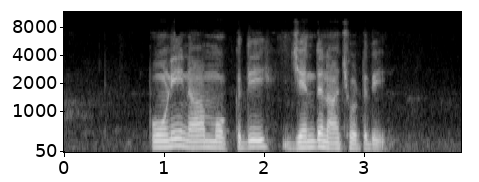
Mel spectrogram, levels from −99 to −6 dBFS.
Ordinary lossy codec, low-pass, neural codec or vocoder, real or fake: Opus, 16 kbps; 7.2 kHz; none; real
